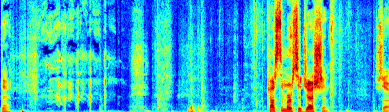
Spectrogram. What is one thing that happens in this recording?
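A cardboard box scrapes and rustles as hands turn it.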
